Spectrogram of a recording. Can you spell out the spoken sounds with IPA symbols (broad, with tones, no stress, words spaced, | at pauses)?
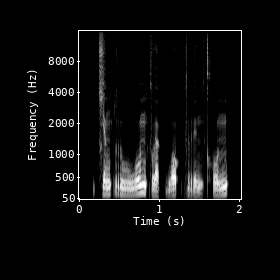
t͡ɕa˦˥ŋpruː˧wo˥˩nkla˨˩k̚ wɔ˦˥ʔkre˨˩n kʰo˦˥n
